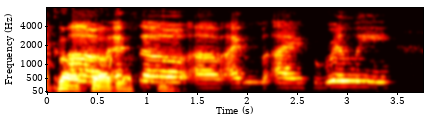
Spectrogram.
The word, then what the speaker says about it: Claude: And so I literally just bought Claude. Hmm. I keep saying it wrong. Yeah, yeah. Cloud.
